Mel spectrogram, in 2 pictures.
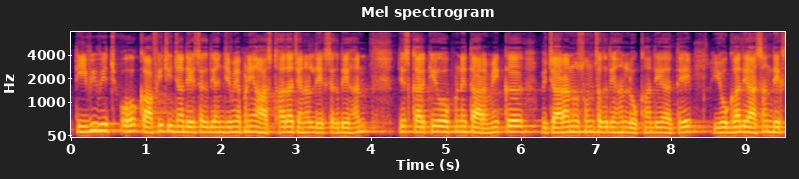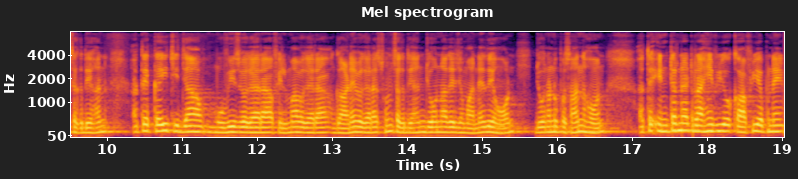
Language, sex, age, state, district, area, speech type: Punjabi, male, 18-30, Punjab, Amritsar, urban, spontaneous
